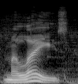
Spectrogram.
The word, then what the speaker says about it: Meleys: sounding like Alice, then why is Meleys, which is spelled M-E-L-E-Y-S, pronounced in the same way? That's why I was originally pronouncing it Malaise, like the actual word Malaise spelled M-A-L-A-I-S-E, and is the pronunciation I'm going back to.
